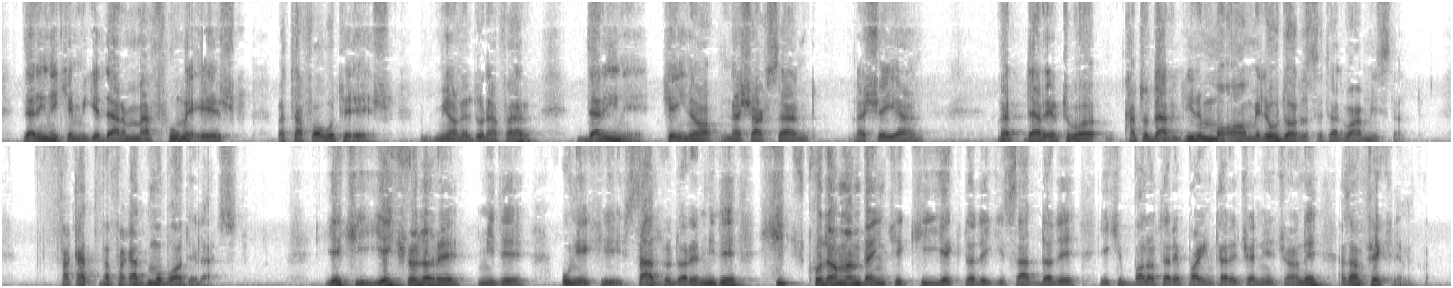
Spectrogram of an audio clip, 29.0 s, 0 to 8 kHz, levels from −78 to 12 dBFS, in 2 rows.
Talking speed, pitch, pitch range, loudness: 145 wpm, 100 Hz, 85-120 Hz, -17 LUFS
